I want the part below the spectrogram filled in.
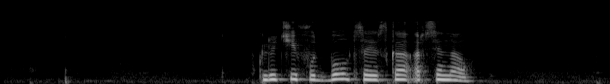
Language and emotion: Russian, neutral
